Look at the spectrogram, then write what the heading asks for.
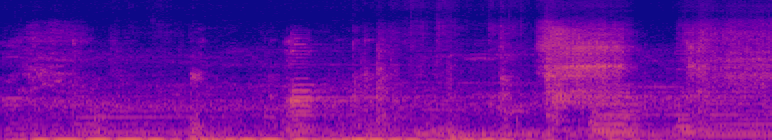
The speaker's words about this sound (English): I'm sorry if you keep hearing. That's my door. It just keeps creaking.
